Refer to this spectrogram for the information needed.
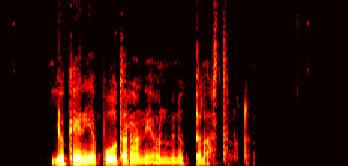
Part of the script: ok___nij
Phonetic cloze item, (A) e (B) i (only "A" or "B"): A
